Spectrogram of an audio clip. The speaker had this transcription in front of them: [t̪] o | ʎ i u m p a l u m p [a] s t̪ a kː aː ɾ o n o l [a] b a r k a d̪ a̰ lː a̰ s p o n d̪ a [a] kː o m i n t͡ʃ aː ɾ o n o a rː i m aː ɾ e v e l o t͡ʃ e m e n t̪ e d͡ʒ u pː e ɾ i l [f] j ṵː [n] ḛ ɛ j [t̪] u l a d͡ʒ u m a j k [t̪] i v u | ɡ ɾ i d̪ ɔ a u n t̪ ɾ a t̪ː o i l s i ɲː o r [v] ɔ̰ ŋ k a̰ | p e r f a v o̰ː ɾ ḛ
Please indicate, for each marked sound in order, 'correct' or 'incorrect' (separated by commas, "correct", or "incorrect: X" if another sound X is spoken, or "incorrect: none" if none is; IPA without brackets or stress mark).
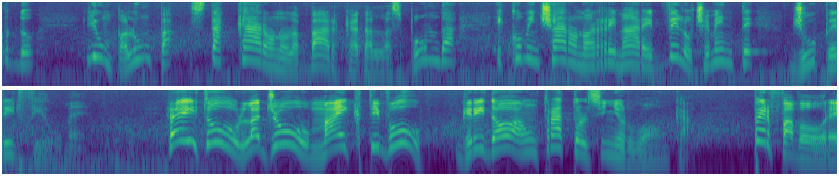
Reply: incorrect: d̪, correct, correct, incorrect: e, correct, incorrect: m, correct, correct, incorrect: w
